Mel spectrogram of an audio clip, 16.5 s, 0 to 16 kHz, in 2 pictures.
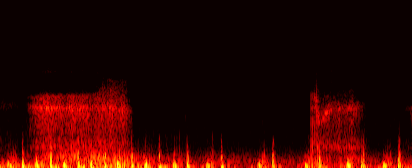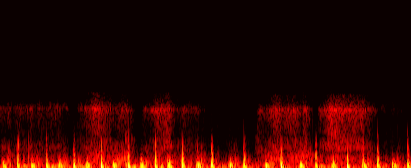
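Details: Normal heart sounds from a 35-year-old male, recorded at the mitral (bicuspid) valve area: steady, regular lub-dub with intermittent soft whooshing of blood flow.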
